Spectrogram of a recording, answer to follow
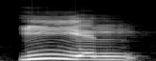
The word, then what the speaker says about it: electric: The word ends in IC. So, IC is a suffix. So, the stress falls on the syllable just before the suffix. That is, in the word electric, the stress is on electric. Electric. There are 3 syllables there. Electric. And it is on the second syllable, electric.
